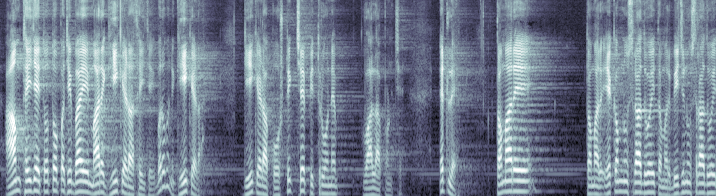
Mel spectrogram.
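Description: Earnest man preaching in a reverberant hall. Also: mid-range voice. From Gujarat, India. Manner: earnest, pleading, rising to emphatic warnings. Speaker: religious speaker. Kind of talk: devotional discourse.

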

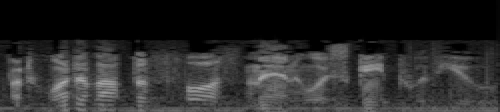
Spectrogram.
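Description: A mysterious, commanding male vigilante from a 1930s radio play. He speaks low and deliberately, with stern theatrical weight. The old recording is dull and hissy. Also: sing-song. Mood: probing, accusing.

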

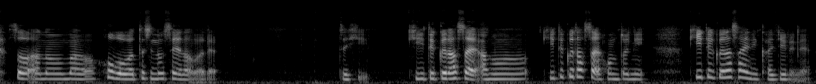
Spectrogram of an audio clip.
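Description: A young woman in her twenties with a naturally nasal voice, chatting casually as a singer and streamer, with lots of fillers and the odd soft half-whisper. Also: high-pitched, steady tone, normal speed, pauses often. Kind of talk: casual chat.

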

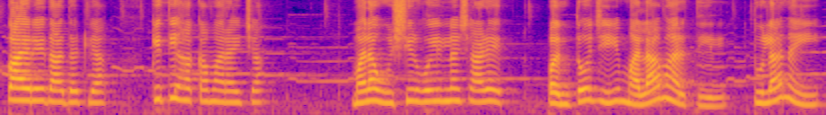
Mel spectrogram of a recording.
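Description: A woman's voice: animated, slow pace, faint music behind. A woman voicing an eager little boy. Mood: mock anger. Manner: high, eager, childlike questions. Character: eager little boy Shyam, innocent and trusting.

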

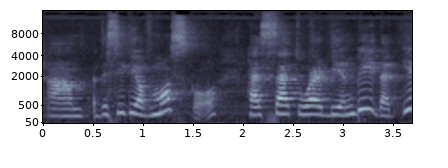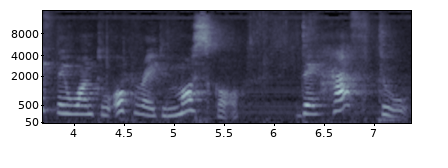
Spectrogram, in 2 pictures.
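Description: A woman in her thirties speaking as a panelist in an impromptu discussion, halting and repeating words as she argues earnestly into a handheld microphone. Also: a little high. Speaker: symposium panelist. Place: indoor symposium room. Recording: roomy hall echo, noise and hum.

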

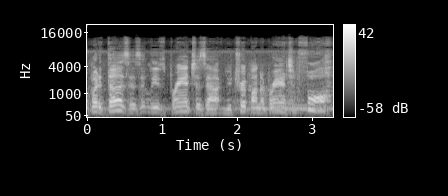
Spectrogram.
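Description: Fixing his sawmill outdoors in a wooded yard, a chatty man explains the repair hands-on and casually, laughing easily as he works. His pitch is fairly high at a normal speed, and the recording carries clear background noise.

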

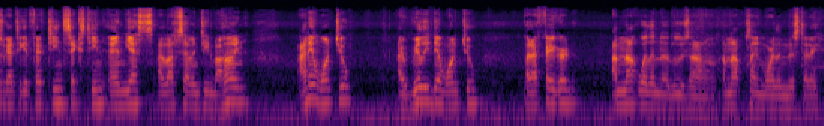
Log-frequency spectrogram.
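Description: A man in his thirties hosts a scratch-ticket vlog outdoors by his backyard pool and screened poolside patio. His voice is a little high and fairly bright, with a touch of hiss or hum. He chats casually and slangily with viewers, repeating short catchphrases.

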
